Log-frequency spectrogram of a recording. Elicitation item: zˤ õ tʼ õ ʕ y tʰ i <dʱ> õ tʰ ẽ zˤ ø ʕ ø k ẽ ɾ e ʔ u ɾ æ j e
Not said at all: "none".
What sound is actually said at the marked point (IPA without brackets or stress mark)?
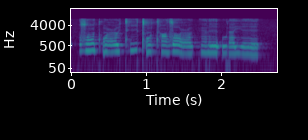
tʼ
